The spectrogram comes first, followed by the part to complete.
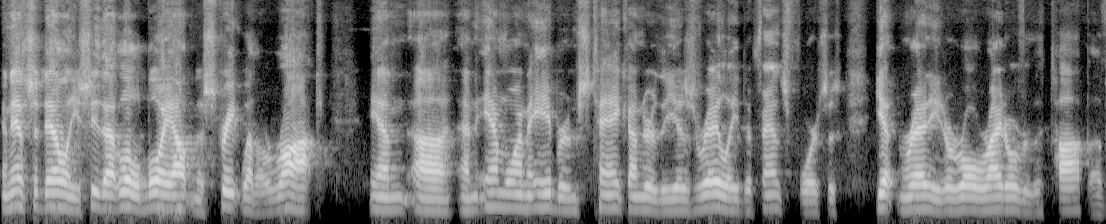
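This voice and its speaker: A man talks at a moderate pace in a fairly high pitch, his tone bright and sharp. His intonation stays fairly even while his loudness swings a lot. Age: 70s. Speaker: conference speaker. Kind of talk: conference talk. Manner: impassioned.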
